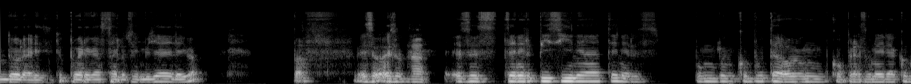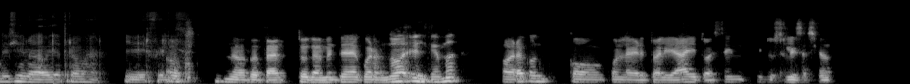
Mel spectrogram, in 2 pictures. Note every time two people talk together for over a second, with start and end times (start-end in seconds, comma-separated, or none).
none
